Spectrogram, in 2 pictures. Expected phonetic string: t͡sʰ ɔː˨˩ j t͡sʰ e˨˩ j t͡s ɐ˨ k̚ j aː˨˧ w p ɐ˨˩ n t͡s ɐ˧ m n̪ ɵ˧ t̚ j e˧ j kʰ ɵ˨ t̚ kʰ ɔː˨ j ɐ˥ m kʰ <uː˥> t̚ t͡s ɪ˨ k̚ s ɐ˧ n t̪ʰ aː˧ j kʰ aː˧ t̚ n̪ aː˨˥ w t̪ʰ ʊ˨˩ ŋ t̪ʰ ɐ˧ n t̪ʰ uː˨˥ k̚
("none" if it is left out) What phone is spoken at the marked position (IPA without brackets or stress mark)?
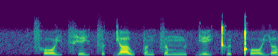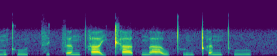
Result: uː˥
